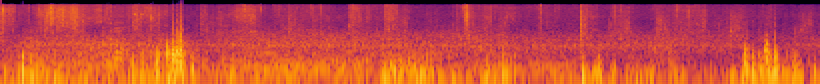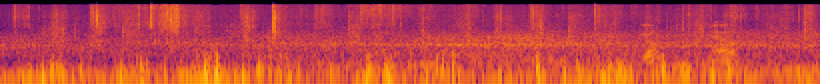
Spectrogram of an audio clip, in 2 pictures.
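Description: Footsteps crunch on dry, brushy ground outdoors.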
